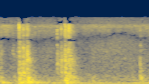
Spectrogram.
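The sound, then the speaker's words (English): A couple of short mechanical clunks and rattles, like a lock being worked with a key and a door latch releasing, with a faint scrape afterward against a quiet hum. “I can let myself in, but I'd rather you open the door. Come on, open the door.”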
